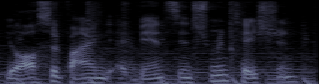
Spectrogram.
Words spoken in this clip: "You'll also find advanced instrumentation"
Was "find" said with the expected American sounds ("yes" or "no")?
yes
